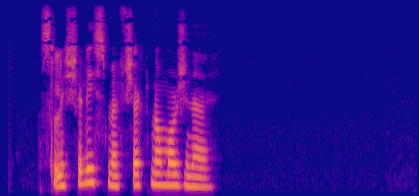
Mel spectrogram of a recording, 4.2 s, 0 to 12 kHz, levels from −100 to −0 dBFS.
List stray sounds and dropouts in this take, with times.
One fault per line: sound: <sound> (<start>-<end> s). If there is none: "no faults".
no faults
